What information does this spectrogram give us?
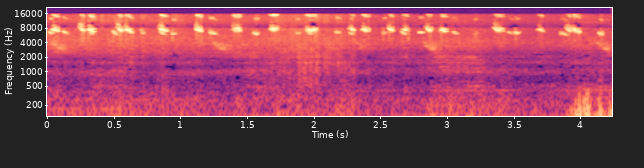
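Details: Six-day-old black redstart nestlings beg for food: a rapid chorus of thin, very high squeaky begging calls, several per second, over low rumbling handling noise.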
